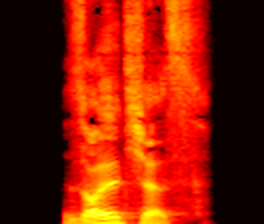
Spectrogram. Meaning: strong/mixed nominative/accusative neuter singular of solch
- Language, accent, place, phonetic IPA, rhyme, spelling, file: German, Germany, Berlin, [ˈzɔlçəs], -ɔlçəs, solches, De-solches.ogg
